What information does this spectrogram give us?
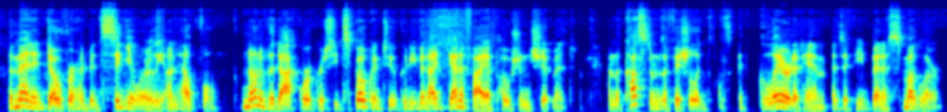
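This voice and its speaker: A woman narrating a story as an author reading their own novel, in a dramatic, expressive audiobook style. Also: sits low, fast.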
